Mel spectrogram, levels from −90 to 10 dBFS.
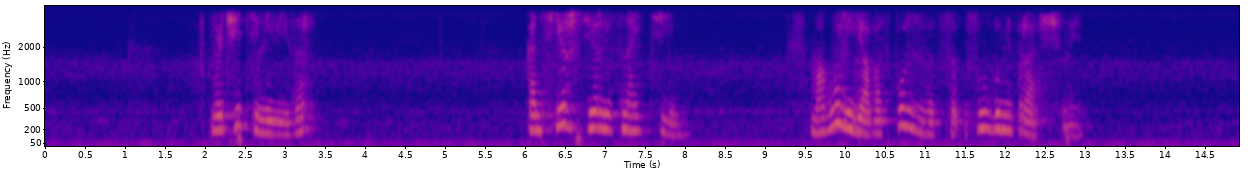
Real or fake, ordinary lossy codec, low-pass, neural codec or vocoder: real; AAC, 16 kbps; 3.6 kHz; none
